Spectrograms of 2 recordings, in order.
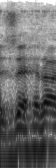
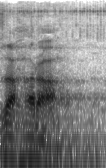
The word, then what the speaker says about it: زہرا: کر رہا ہوں کہ ہمارے ہاں عجلت میں جلدی میں زہرا کہہ دیتے ہیں، صحیح تلفظ زہرا، زال پر زبر۔ کہتے ہیں یا رسول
